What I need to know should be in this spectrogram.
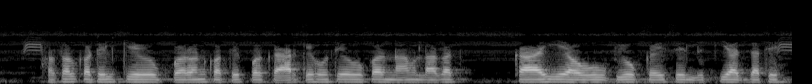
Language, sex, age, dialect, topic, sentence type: Chhattisgarhi, male, 18-24, Eastern, agriculture, question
